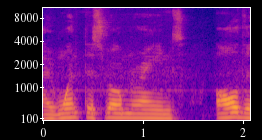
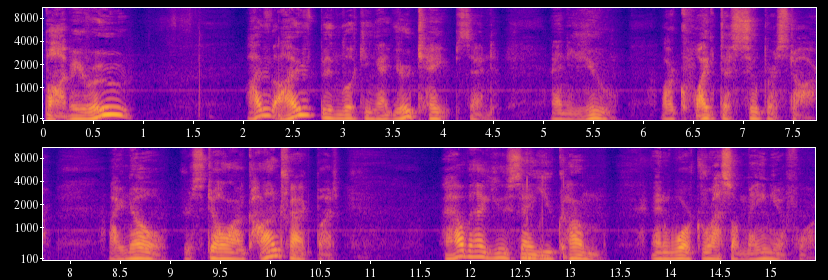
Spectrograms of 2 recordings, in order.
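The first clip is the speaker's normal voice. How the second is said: low, scratchy voice from the throat; 4 semitones lower than usual. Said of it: "my throat needs to be more scratchy for Vince".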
